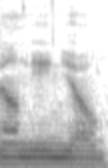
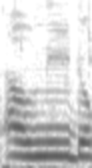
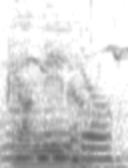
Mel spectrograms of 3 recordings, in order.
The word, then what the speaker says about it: El Nido: spent a week in El Nino. Actually, it's El Nido, Palawan. El Nido. Yeah. Yeah, I always say it wrong.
